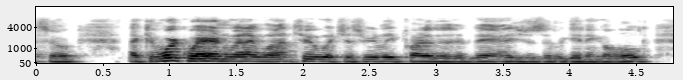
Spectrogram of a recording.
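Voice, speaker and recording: A man's somewhat breathy voice at medium pitch, with monotone, flat intonation. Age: 80s+. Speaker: psychiatrist and author. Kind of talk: interview. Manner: halting, many fillers.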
